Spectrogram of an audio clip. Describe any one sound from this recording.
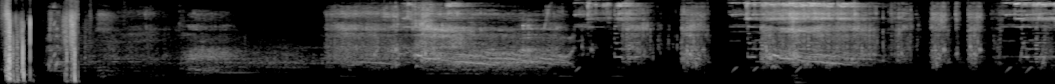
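A shark's jaws crunch and chomp as it bites fish underwater.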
